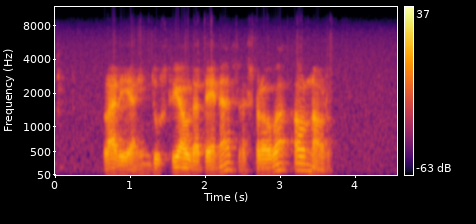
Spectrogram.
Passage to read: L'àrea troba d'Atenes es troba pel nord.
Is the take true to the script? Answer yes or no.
no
